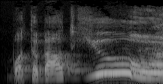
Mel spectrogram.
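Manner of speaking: slow, loud, drawn-out fatherly question; imitating dad. Greek dad at the pool fishing for a coming out, slow loud question. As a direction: stretch it out hopefully like a dad fishing. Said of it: "He goes".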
